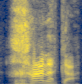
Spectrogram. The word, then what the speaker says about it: Hanukkah: uh actually Telly um it's pronounced khaka you know with with more of a h like that no more more in the back of the throat actually boys either way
